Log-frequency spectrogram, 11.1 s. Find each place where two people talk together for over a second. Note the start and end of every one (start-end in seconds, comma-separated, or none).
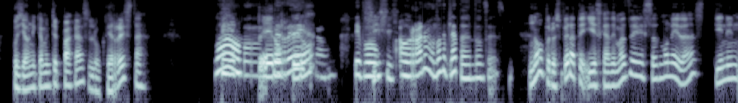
3.3-4.7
